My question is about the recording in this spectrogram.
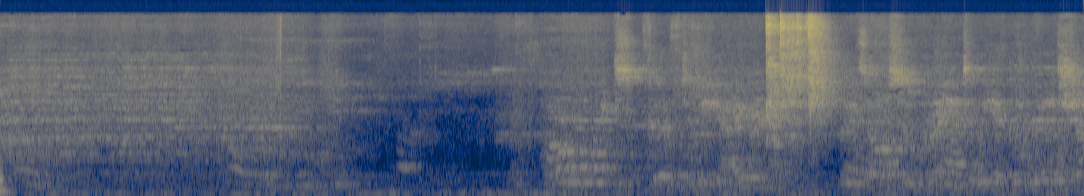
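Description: Indistinct background talking in a shop aisle, with a brief clatter about six seconds in.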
